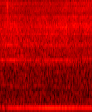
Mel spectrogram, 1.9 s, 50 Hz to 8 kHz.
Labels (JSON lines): {"label": "anthrophony, boat engine", "recorder": "SoundTrap 500"}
